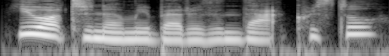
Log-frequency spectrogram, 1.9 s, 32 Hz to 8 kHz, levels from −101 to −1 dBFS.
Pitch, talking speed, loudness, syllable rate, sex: 190 Hz, 280 wpm, -21 LUFS, 6.0 syllables/s, female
